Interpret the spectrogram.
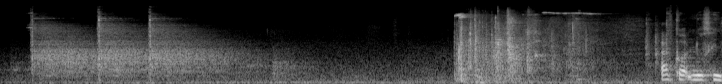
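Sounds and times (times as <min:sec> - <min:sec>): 
door rattling as it is pulled open and pushed back: 0:04.5 - 0:06.9
speech: 0:06.6 - 0:07.2.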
